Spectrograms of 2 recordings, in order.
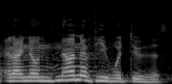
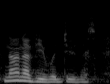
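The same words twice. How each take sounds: First: Said in the usual way. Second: Lower, softer wry repeat; muttered teasing repeat; quiet aside. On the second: Real, not acted. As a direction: drop it under your breath as a joke.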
